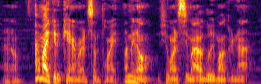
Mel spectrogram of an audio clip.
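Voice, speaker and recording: A man's voice: fairly low pitch, lively intonation, rapid-fire, slightly rough, soft background music. A man with a cold and a stuffed-up voice, rambling casually through a channel update from his home desk mic. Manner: rambling, loose, self-interrupting. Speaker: gaming channel host. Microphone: home desk mic, voice only.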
